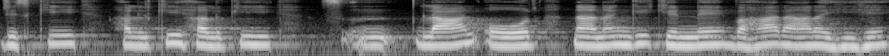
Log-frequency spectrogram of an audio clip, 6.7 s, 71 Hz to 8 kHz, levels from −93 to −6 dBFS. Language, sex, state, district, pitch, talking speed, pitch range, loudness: Hindi, female, Bihar, Gopalganj, 185 Hz, 115 wpm, 180-195 Hz, -27 LUFS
